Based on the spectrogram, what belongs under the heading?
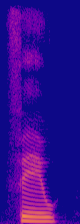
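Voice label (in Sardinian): "feu", female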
